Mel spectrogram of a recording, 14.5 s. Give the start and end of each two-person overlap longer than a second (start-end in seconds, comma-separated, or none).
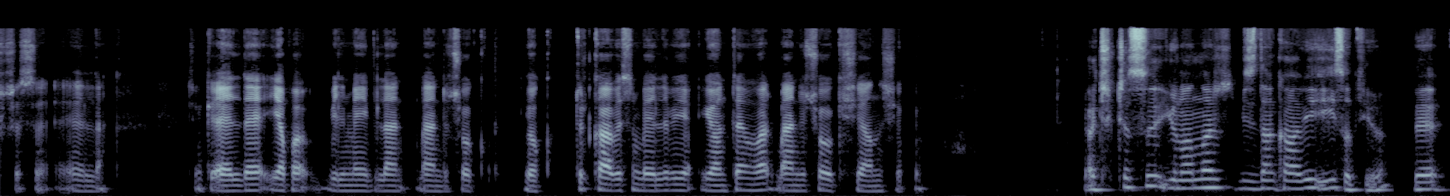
none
